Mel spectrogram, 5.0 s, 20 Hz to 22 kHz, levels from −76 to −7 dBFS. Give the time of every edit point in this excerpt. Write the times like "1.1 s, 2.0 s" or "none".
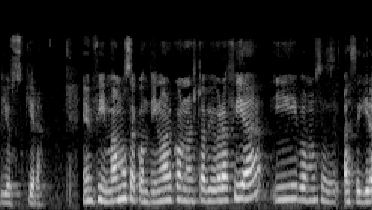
1.0 s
